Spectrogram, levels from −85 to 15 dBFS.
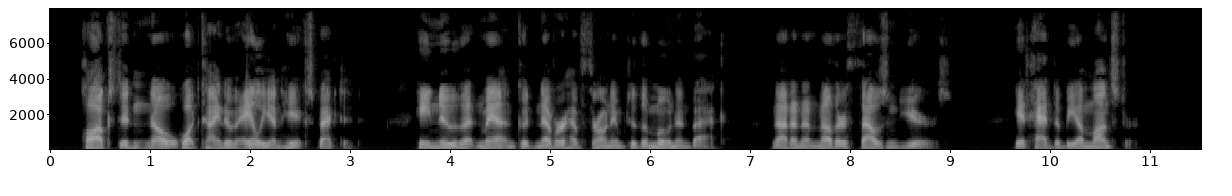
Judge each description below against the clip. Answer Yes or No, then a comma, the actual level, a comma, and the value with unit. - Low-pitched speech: Yes, low, 120 Hz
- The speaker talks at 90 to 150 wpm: No, average, 180 wpm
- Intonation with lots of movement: No, average, 4.6 semitones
